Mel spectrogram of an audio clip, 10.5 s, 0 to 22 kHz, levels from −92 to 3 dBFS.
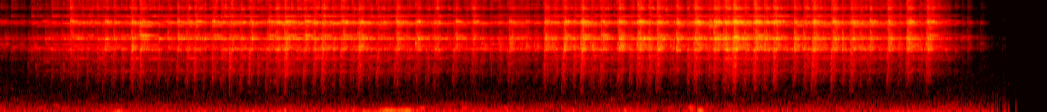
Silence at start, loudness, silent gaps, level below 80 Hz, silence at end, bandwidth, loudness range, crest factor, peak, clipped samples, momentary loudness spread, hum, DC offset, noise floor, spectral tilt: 0 s; -30 LUFS; none; -62 dBFS; 0.75 s; over 20 kHz; 4 LU; 22 dB; -12 dBFS; under 0.1%; 11 LU; none; under 0.1%; -58 dBFS; 4 dB/octave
